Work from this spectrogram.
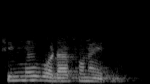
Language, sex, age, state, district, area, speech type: Malayalam, male, 18-30, Kerala, Malappuram, rural, conversation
